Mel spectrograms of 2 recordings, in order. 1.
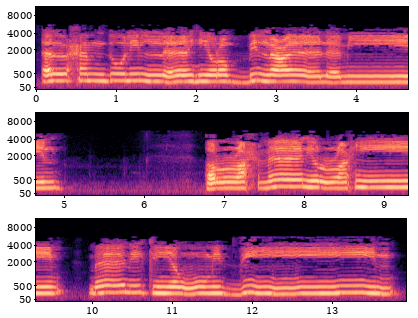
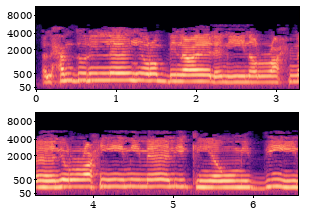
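تُقرأ بإيقاع هادئ ومتأنٍّ، دون استعجال. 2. تُقرأ بسرعة، دون تمهّل يُذكر. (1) "يبقى كده برتل" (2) "والحذر السرعة"

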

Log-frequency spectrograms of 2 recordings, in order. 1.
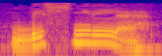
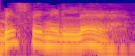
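تُحبس السين ساكنة بلا ارتداد. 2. تُنطق السين مع ارتداد خفيف صغير. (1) "وإنما يقول" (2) "لا أن يقول"

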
